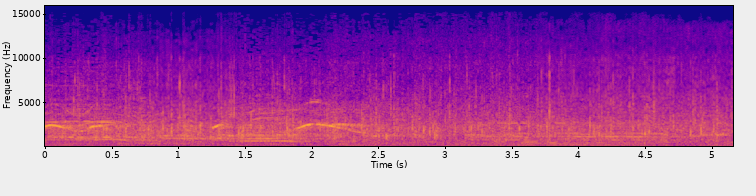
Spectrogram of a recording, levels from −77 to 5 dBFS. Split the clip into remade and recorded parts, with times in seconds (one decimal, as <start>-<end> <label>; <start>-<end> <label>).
0.0-0.8 recorded; 0.8-1.4 remade; 1.4-3.7 recorded; 3.7-5.2 remade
